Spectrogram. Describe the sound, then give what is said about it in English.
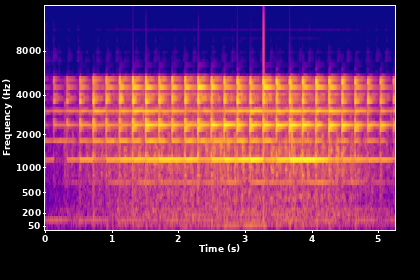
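A railroad crossing bell sound effect, played as an alert from a virtual Stream Deck button, dings rapidly and steadily, each bright metallic strike ringing briefly before the next, repeating about five times a second with no voices. “So in case you can't tell, that is like the dinging alarms for like a train crossing.”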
